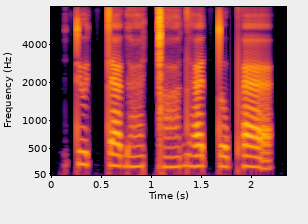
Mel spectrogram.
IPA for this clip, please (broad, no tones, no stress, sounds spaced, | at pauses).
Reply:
t ʉ tː æ ɡ æ̤ ǀ a̤ dʱ æ tː o pʰ æ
